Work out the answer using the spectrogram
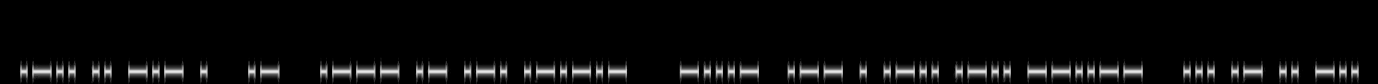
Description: Morse code, heard as a keyed tone, about 20 wpm, 600 Hz. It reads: LIKE A JAR. <BT> WELL, SAID
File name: cw-books / winnie-the-pooh / winnie-20wpm-page-0043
